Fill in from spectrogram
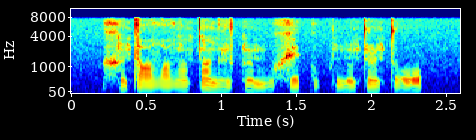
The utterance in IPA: x ə̃ t e ðˤ ə ðˤ ũ tˤ õ d ə̃ z k œ̃ m u x e k u k n ũ t œ̃ t o

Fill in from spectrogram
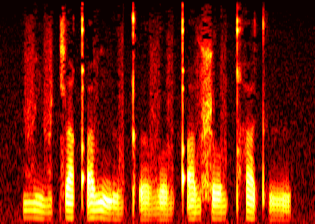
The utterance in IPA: v i˦˨ v c ɤ˦ qʼ u˦ v ŋ ɯ˨ v kʼ ɤ˨ v o˨ v qʼ o˦ v ʂ o˦ v qʰ u˦˨ tʼ ɯ˨

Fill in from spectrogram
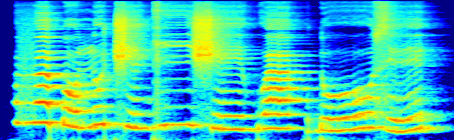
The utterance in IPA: v a˦ ɓ ɔ˧ n o˦ t͡ʃ e˧ ɡ iː˦ ʃ eː˧ ɡʷ a˦ | ɗ oː˨˦ z e˨˦

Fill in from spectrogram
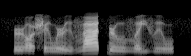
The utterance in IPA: ɹ ɔ˨˩ ʂ ɨ˧ w ɹ ɨ˨˩˨ v aː˦˥ t̚ ɹ u˧ v ə˧ j v ɨ˧ w

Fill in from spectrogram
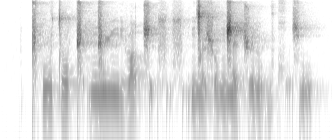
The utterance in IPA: ǁʰ u t o ǁ o̰ ŋ͡ǁ y ŋ i β ɑ ʈ͡ʂ ḭ sʷ ḭ sʷ ḛ ŋ͡ǀ ɯ ʂ o ŋ͡ǁ e ʈ͡ʂ ø l u ɡ ṵ χʷ ɑ̰ ɕ u

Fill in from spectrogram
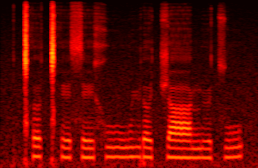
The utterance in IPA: ǀʰ ə ǀʰ e s e x uː w y ɾ ə t͡ʃ aː ŋ ʏː t͡s u

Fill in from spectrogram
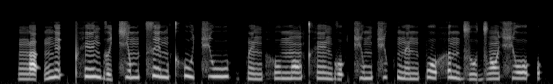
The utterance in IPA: ŋ a˨ ʔ ŋ e˦ ʔ pʰ ẽ˦ ɡ ə˨˩ t͡ɕ ə˦ m t͡s e˥˧ n kʰ u˥˧ t͡ɕ u˦ | p ẽ˨˩ ŋ h u˧ n̪ ɔ̃˧ kʰ ẽ˧ ɡ o˨ ʔ t͡ɕ u˧ m t͡ɕ u˦ k̚ n̪ ẽ˧ n p o˥˧ h ə˥˧ n d͡z u˨˩ d͡z ɔ̃˧ ɕ o˦ ʔ

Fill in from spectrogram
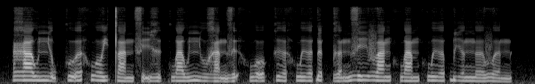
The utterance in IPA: ɣ a˧ w ɲ ə̰˧˨ w k ṵ˧˥ ə̯ h w o˧ j t̪ a˨˩ n s ḭ˧˨ ɣ ɨ̰˧˨ k w a˨˦ w ɲ u˨˩ ɣ a̰˧˨ n z ɨ̰˧˨ h w o̰˧˥ k ɨ˨˦ ə̯ h w ɨ˨˦ ə̯ ɗ ə˨˩ t̚ ɣ ə̰˧˥ n z i˧ v a˧ ŋ h w a˨˦ m h w ɨ˨˦ ə̯ ɓ i˧ ə̯ ŋ əː˨˦ v ə˨˩ n

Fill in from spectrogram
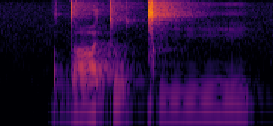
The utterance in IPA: dˤ e t u ǀ iː

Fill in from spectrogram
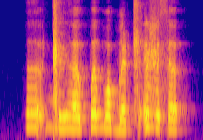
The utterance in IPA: ɦ ə̰ ɡ͡ǁ ʉ ɦ ɜ ʊ̯ p ə b ɔ b ɛ ʈ͡ʂ ɛ̰ ɪ̯ ʐ ɪ s ə

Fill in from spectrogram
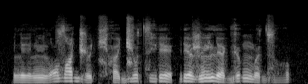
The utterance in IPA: l i˩ l ĩ˩ l u˥ zˤ i˥ d͡ʒ ɵ˩ t͡ɕʰ ɐ˩ d͡ʑ u˥ t͡s i̤˥ ɾʲ e˥˩ | ɾʲ e˥˩ ʐ ĩ˥ lʲ a˩ ɡʲ o˥ ŋ͡m ɵ˩ d͡z o̤˧

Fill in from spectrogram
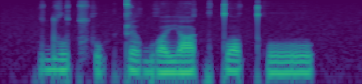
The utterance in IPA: d u t͡sʼ u k ʈ e ɡʷ a j a k t̪ ɔ t̪ʰ u

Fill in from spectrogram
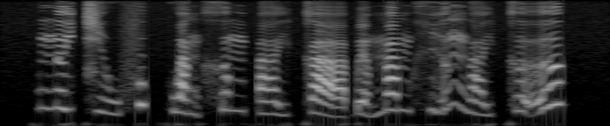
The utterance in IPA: n ə˧ j t͡ɕ ɨ̤˨˩ w f ə˦˥ p̚ h w a̰˧˨ ŋ x ə˧ m ʔ a̤˨˩ j k aː˧˩ ɓ ɛ˧˩ m a˧ m x ḭ˧˥ ə̯ ŋ a̤˨˩ j k ə̰ː˧˥

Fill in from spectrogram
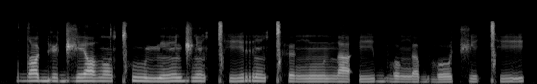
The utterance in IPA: dˤ i bʲ ɘ d͡ʒ e ðˤ õ ǀʰ u mʲ ẽ d͡ʒ ẽ ǀʰ i r ĩ ǀʰ ɘ ŋ ũ n a ʔ i bʱ o ŋ ɐ bʱ o t͡ʃ i ǀʰ i

